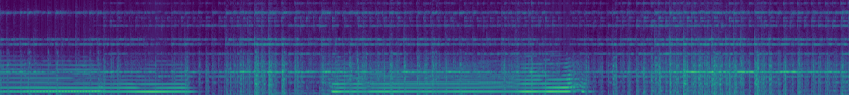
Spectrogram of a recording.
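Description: Conch shells blown in long steady blasts: two sound together at first, one stopping about a second in and the other holding to about two and a half seconds; after a short gap a conch sounds again for about three seconds, its pitch lifting as it cuts off. A bell rings without a break under and after the blasts.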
